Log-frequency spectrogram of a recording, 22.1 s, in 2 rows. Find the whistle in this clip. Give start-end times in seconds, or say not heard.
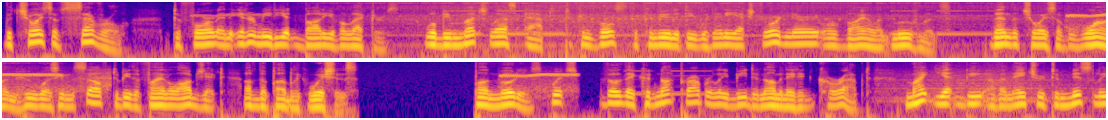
1.9-2.5, 10.6-12.2, 15.9-16.9.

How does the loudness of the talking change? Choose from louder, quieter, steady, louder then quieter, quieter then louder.
steady.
